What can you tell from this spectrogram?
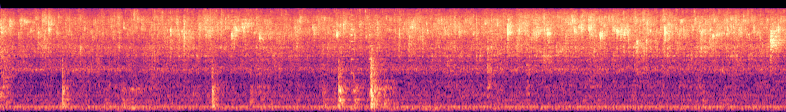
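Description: Panko-breaded haddock fillet frying in hot oil, a steady sizzle, with a low steady hum underneath. A few light knocks come between about two and four seconds in.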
